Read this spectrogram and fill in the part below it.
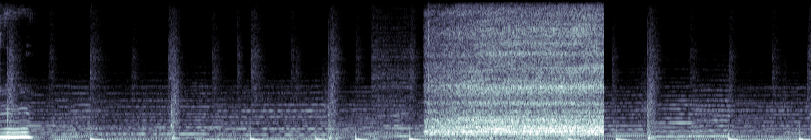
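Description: A hair dryer blowing hot air switches on for about two seconds with a loud steady whoosh, surrounded by quieter tapping and handling sounds in a makeup session with soft music.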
